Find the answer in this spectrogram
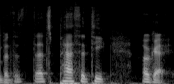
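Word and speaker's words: Pathétique: We At first, I was like, okay, I can trust this YouTuber's pronunciation, but that's Pathetique.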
